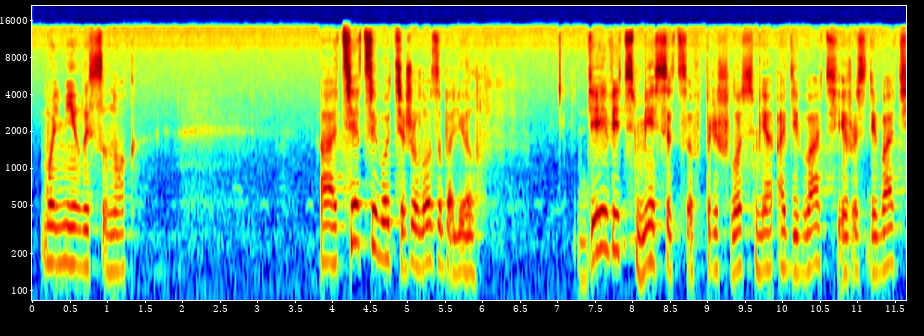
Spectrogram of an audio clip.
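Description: A woman voicing a worn-out poor widowed washerwoman in a slow, plaintive storytelling manner. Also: sits low, darkish tone, heavily acted. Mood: sorrowful.

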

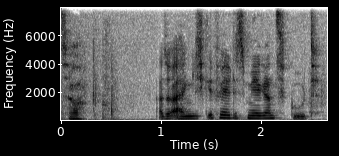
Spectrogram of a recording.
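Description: An actress playing a weary, practical wife in a 1950s German radio play, measured and gently dry. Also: female voice, low-pitched, vocal fry. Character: weary, practical wife settling into a strange house. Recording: faint noise, 1950s radio recording.

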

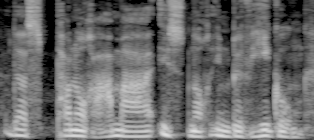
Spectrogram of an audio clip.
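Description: A man's voice: on the low side, unhurried, slightly rough, no room sound. A man acting as a musing observer in a literary radio play, speaking with hesitant interjections. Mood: musing, apologetic. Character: musing male observer commenting on a panorama.

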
